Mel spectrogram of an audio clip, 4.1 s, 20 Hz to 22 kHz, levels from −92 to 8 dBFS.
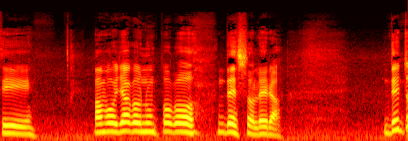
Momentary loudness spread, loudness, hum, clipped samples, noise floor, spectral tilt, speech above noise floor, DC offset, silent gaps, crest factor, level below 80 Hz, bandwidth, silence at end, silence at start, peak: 9 LU; -18 LUFS; none; under 0.1%; -46 dBFS; -4.5 dB/octave; 29 dB; under 0.1%; none; 16 dB; -52 dBFS; 14.5 kHz; 0 s; 0 s; -2 dBFS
